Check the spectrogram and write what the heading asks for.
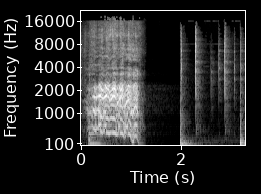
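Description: A horse gives one loud, quavering whinny lasting about a second, followed after a pause by a few sharp snorts and thumps.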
